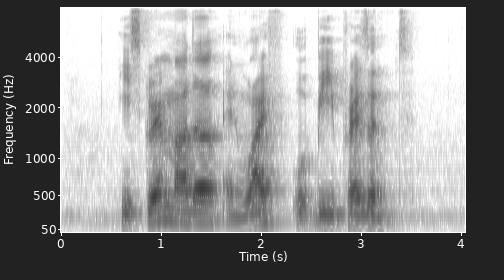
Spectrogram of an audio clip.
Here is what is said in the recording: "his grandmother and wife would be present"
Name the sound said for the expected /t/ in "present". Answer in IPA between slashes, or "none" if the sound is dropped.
/t/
